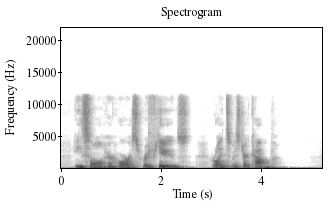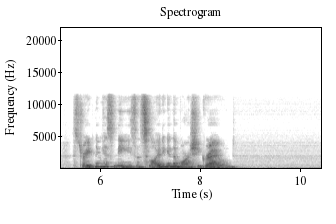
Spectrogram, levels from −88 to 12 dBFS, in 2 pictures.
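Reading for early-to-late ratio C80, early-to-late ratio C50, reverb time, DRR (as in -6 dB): 17.0 dB, 11.5 dB, 0.40 s, -1.5 dB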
